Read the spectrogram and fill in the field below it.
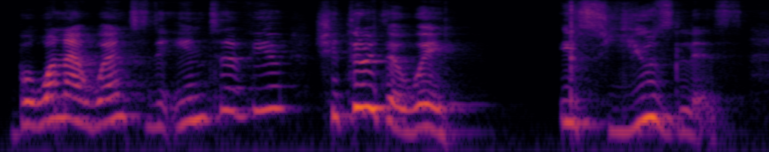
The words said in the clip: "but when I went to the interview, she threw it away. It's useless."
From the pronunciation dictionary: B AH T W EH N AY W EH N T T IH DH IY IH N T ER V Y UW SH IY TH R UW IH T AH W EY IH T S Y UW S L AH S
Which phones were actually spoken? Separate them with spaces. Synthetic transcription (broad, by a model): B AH T W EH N AY W EH N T T IH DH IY IH N T ER V Y UW SH IY TH R UW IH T AH W EY IH T S Y UW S L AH S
